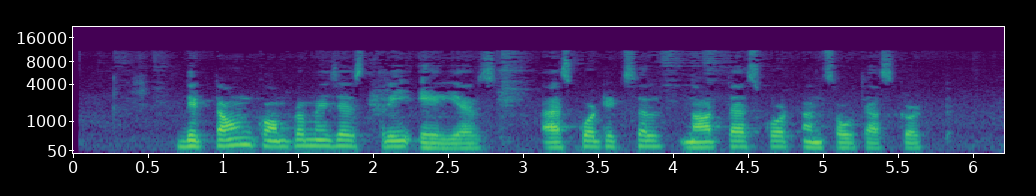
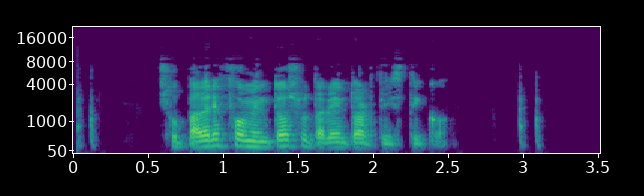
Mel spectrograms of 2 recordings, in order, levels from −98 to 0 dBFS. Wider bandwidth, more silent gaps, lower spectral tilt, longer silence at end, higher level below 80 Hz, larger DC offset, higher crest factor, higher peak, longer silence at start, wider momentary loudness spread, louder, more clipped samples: first, 11.5 kHz vs 9.2 kHz; second, none vs 0.21-0.27 s, 0.46-0.54 s, 2.60-2.96 s; first, -6.5 dB/octave vs -4.5 dB/octave; first, 0.55 s vs 0.4 s; first, -60 dBFS vs -78 dBFS; neither; about the same, 20 dB vs 24 dB; about the same, -6 dBFS vs -6 dBFS; first, 0.7 s vs 0 s; second, 8 LU vs 23 LU; about the same, -26 LUFS vs -27 LUFS; neither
